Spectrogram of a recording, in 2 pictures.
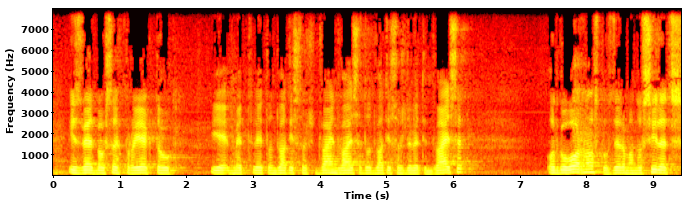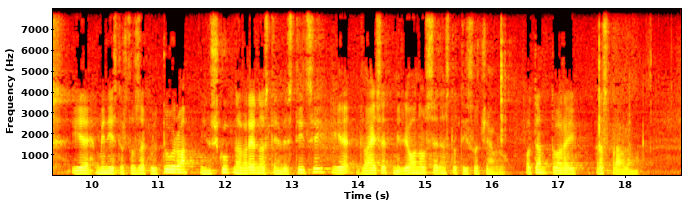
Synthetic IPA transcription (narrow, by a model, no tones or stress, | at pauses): izʋɛːd̪̚bawsəxpɾɔjekt̪ɔw | jɛmɛd̪leːt̪ɔmd̪ʋaːt̪isɔd͡ʒd̪ʋaind̪ʋajsɛt̪̚d̪ɔd̪ʋaːt̪isɔd͡ʒd̪ɛʋeːt̪ind̪ʋajsɛt̪ | ɔd̪ɡɔʋoːɾnɔst̪ɔziːɾɔmanɔsiːlɛt̪sjɛminist̪əɾst̪ʋɔzakult̪uːɾɔinskupnaʋɾeːd̪nɔst̪inʋɛst̪iːt̪sijjɛd̪ʋajsɛt̪miljoːnɔwseːd̪əmst̪ɔt̪isɔt͡ʃewɾɔw | ɔt̪əmt̪oːɾɛj | ɾaspɾaːwlanɔ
